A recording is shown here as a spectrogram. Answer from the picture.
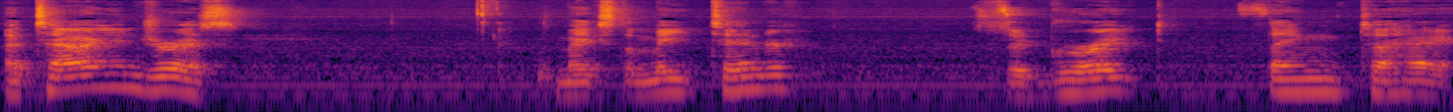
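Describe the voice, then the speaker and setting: With a Mississippi accent, a man speaks at a medium pitch and a very slow pace, using ordinary pitch variation and long, frequent pauses. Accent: Southern US (Mississippi). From US South, Mississippi. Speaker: home cook, video host. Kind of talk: cooking tutorial. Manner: casual.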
